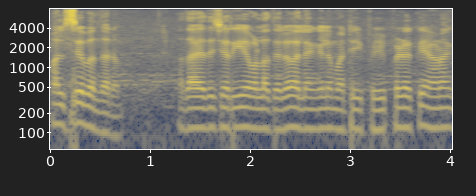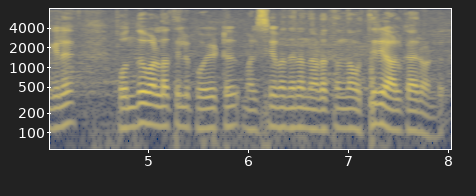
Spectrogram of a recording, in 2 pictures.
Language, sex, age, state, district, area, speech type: Malayalam, male, 60+, Kerala, Alappuzha, rural, spontaneous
